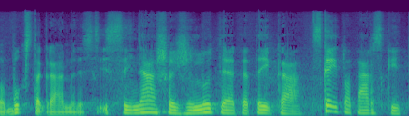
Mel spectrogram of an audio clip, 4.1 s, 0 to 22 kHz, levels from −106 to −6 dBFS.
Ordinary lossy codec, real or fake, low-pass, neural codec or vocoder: AAC, 48 kbps; fake; 14.4 kHz; autoencoder, 48 kHz, 32 numbers a frame, DAC-VAE, trained on Japanese speech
